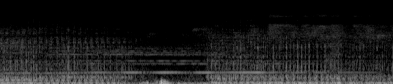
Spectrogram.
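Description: Creatures snarl and growl.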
